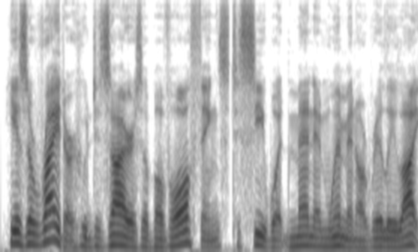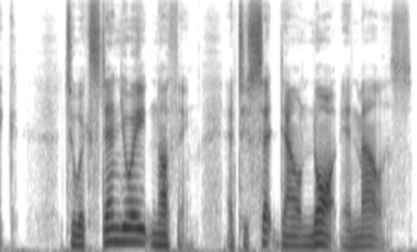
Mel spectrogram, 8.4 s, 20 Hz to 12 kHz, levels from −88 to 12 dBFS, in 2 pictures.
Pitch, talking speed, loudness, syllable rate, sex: 120 Hz, 195 wpm, -20 LUFS, 5.6 syllables/s, male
